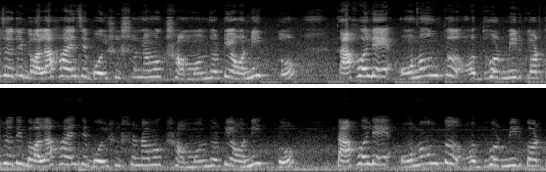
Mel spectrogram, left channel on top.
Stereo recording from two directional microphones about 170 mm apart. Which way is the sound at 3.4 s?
20° left (ahead or behind).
